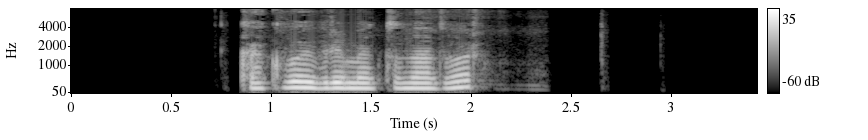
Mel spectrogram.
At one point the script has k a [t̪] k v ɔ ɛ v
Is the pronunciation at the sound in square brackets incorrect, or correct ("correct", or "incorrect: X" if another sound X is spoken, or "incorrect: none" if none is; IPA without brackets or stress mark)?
incorrect: none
